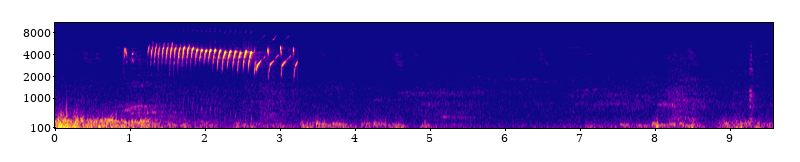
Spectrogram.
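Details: Canary singing a bright, high, rapid trill of repeated notes lasting about two seconds and fading at the end, followed by quiet low background rumble and faint distant chirps.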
